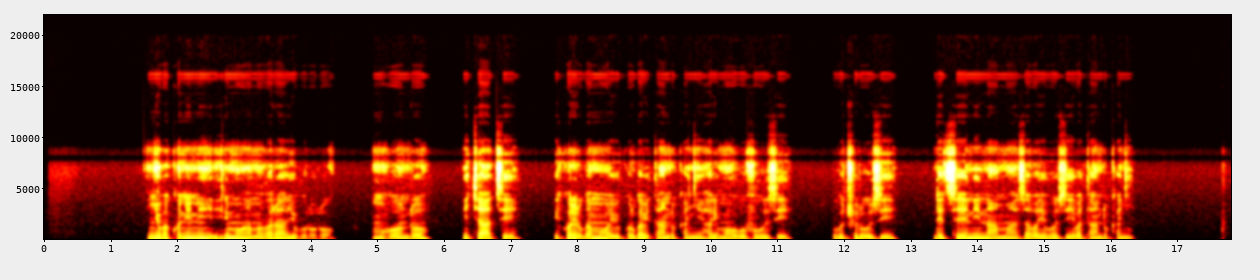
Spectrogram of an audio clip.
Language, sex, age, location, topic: Kinyarwanda, female, 18-24, Kigali, health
